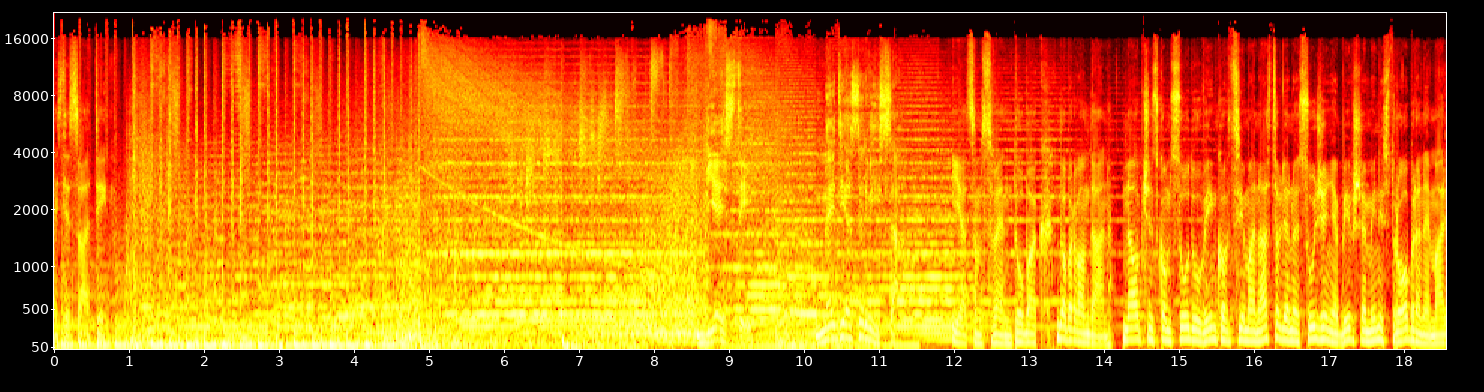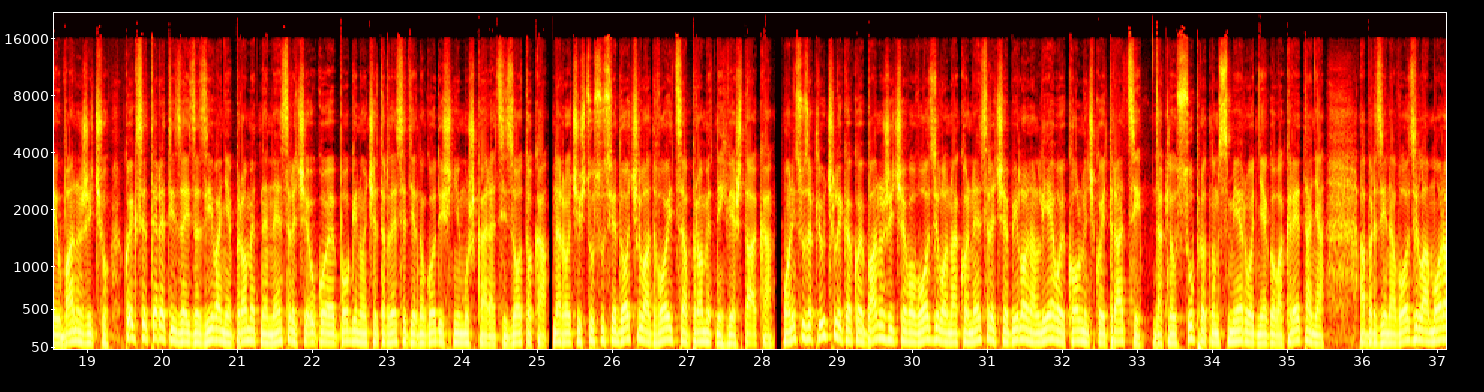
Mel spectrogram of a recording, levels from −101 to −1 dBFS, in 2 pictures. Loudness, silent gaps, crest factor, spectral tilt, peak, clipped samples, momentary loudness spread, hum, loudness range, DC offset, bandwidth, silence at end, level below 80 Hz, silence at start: -11 LUFS; 28.18-28.25 s; 10 dB; -5 dB/octave; 0 dBFS; under 0.1%; 3 LU; none; 2 LU; under 0.1%; over 20 kHz; 0 s; -22 dBFS; 0 s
